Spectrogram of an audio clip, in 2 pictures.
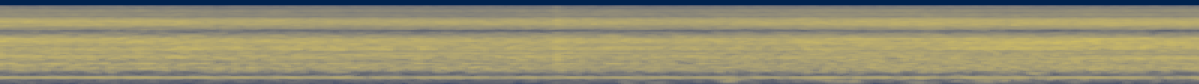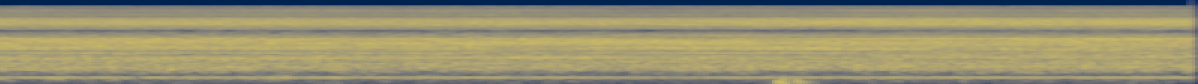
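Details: A loud, constant hair dryer blows throughout, with a brief low thump near the end.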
